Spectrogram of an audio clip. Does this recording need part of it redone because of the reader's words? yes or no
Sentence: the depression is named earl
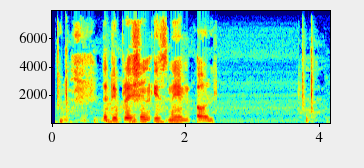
no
